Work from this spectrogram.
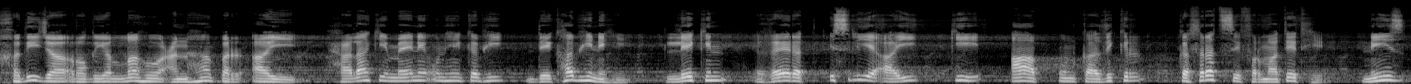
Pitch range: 135-175 Hz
